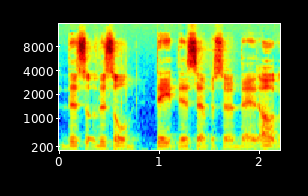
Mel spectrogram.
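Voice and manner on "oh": ordinary delivery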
